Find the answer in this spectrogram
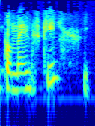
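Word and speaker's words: Komenský: Well, in Czech, I think they say Komensky.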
